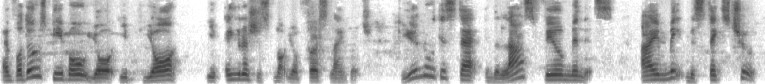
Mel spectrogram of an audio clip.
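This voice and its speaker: A man's voice: on the high side, sing-song, normal speed, few pauses, mellow, husky, dry recording. A man from Hong Kong with a Hong Kong accent, a native Cantonese speaker, giving a motivational coaching talk on a live stream and putting questions to his viewers. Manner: motivational, asks the audience questions.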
